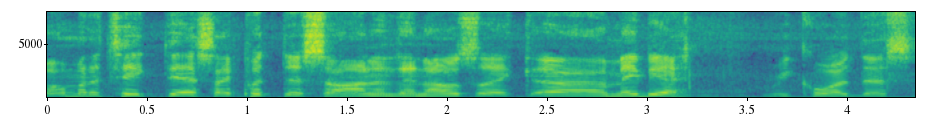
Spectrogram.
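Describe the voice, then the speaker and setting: Against noticeable background noise, a man with a high-pitched voice speaks at a fairly slow pace with lively intonation. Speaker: pressure washing business owner. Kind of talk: tutorial. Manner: casual, repetitive.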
